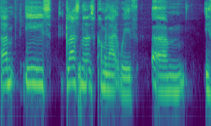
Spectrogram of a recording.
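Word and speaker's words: Glasner: I'll tell you what in last night's game with with Arsenal and Crystal Palace is it's Glasnner, isn't it? Their manager. Have I pronounced that correctly? Glazner.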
